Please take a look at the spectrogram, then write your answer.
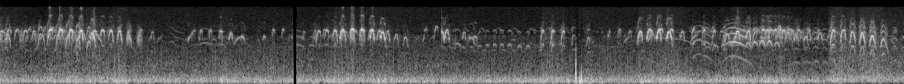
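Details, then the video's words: Lesser whistling duck calls used as a hunting lure: bursts of high, rapid whistled notes in short falling series, repeated several times over steady low background rumble, with a brief click partway through. "suara burung belibis"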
